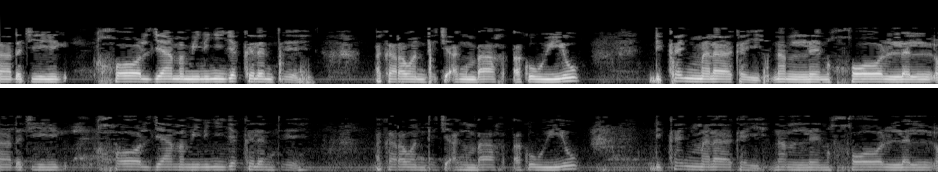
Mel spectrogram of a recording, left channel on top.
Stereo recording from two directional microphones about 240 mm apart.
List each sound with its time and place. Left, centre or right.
0.0 s speech: left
